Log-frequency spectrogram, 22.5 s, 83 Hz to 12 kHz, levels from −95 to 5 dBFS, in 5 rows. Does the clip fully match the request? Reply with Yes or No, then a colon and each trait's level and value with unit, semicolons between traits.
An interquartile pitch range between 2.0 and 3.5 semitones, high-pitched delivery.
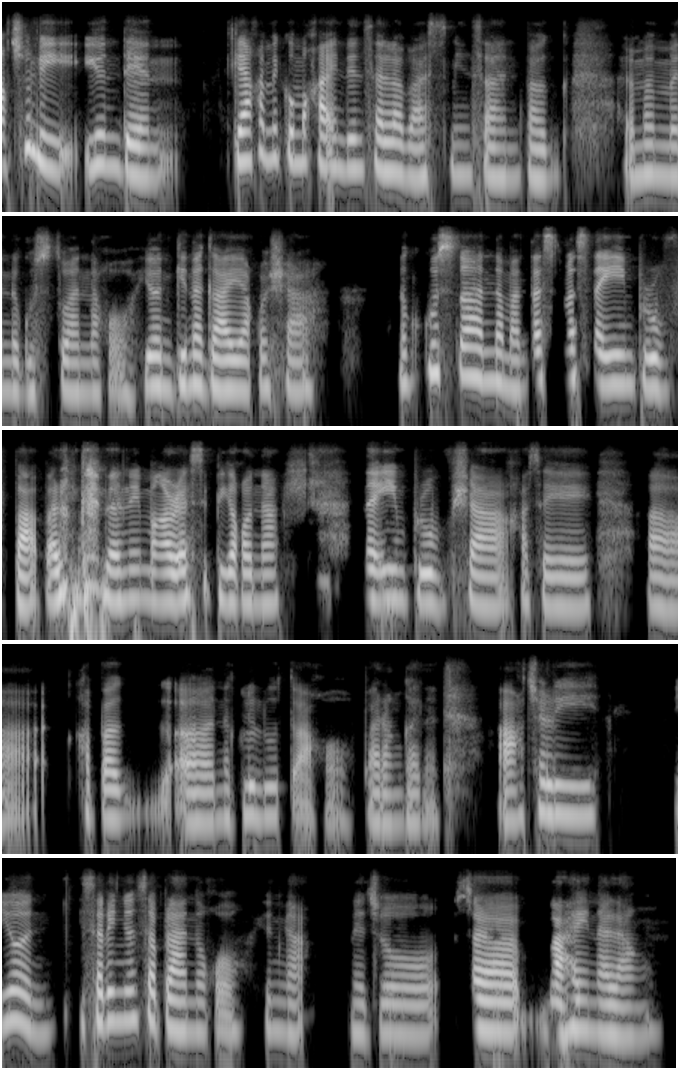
Yes: average, 2.8 semitones; high, 205 Hz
